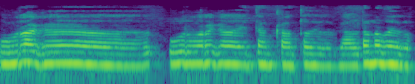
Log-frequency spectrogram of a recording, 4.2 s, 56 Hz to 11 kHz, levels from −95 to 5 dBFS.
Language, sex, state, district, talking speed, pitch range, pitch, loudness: Kannada, male, Karnataka, Bijapur, 160 wpm, 190-210 Hz, 200 Hz, -19 LUFS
